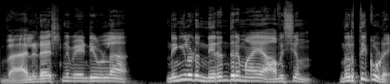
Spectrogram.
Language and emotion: Malayalam, angry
